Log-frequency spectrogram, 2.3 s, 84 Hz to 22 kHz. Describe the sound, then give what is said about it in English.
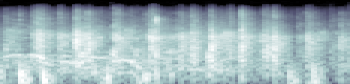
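Audience applause for two volunteers called up beside a presenter: a brisk patter of many hand claps, steady and moderately loud throughout, with no break in the clapping. “Round of applause for the 2 volunteers.”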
